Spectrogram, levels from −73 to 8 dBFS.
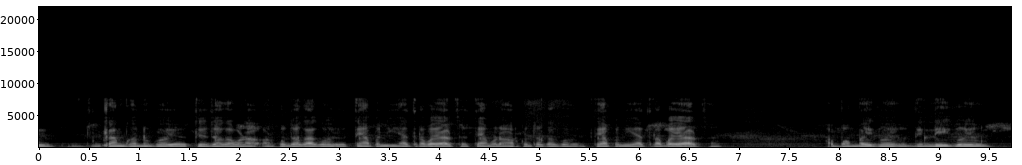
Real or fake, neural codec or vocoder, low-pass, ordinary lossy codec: real; none; none; none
